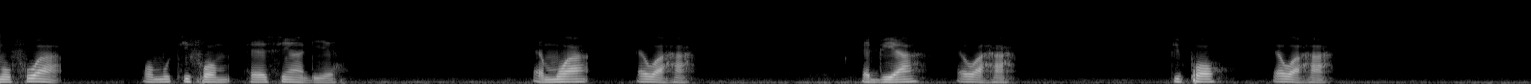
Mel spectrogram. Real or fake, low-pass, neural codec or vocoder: fake; 3.6 kHz; codec, 16 kHz, 16 kbps, FunCodec, trained on Chinese and English, 50 frames a second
